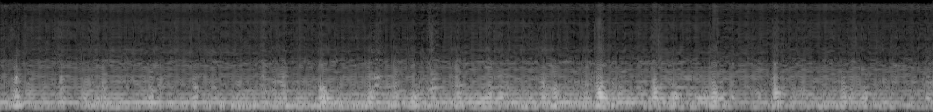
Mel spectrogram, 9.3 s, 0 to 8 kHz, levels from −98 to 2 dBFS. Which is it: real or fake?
fake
